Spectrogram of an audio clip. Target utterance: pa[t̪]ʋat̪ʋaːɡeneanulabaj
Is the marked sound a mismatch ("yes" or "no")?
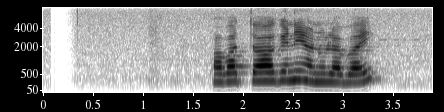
yes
